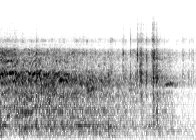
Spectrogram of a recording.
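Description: A loud, drawn-out horse whinny, shrill and quavering, fading off into a final high, wavering tail. It fills the whole few seconds, with no talk over it.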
